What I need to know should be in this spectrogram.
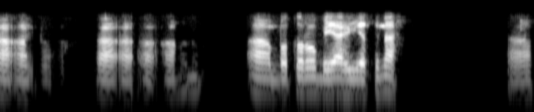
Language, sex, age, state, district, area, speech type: Assamese, male, 30-45, Assam, Goalpara, urban, conversation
